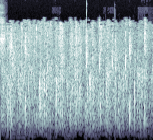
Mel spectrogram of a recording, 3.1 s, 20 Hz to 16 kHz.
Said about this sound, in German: Dann würde ich doch mal sagen, ähm, ja, lehnt euch zurück, Witzbattle in Folge 41 startet jetzt. Applaus. Applaus.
